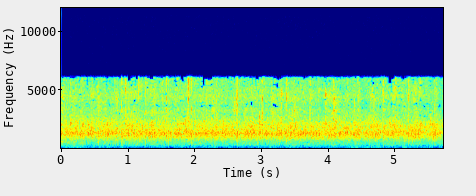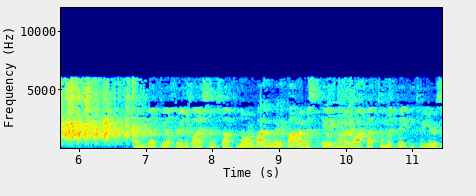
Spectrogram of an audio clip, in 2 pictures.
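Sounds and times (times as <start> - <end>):
audience applause for a vendor at a woodworking gathering: 0.0 - 7.5, 8.9 - 10.5
speech: 6.8 - 11.4.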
